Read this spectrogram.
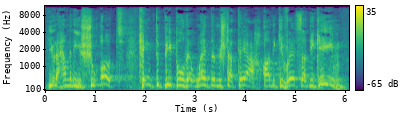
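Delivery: ordinary delivery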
